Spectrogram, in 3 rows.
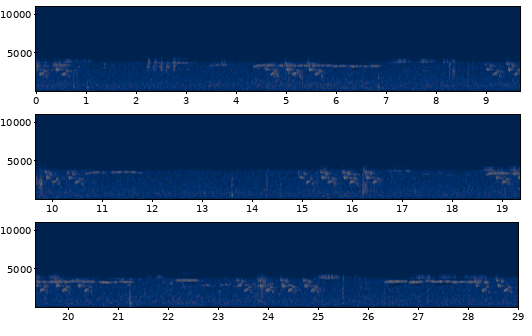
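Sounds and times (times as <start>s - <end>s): small songbirds chirping: 0.0s - 29.0s
faint clicks: 25.4s - 25.9s.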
